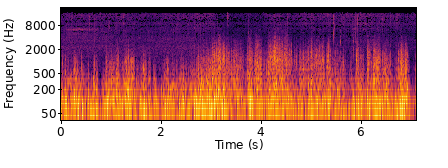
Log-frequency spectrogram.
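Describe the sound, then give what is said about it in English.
Strong wind blows hard and steadily, buffeting the microphone with a loud, dense roar that swells in gusts, with no voices. “And breathe in that wind. Oh my goodness.”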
